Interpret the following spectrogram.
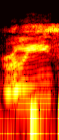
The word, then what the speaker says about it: Ruiz: Ruiz, is that how you pronounce it? Ruiz?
